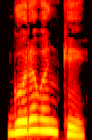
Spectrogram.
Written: ಗೊರವಂಕ

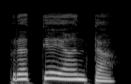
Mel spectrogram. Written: ಪ್ರತ್ಯಯಾಂತ

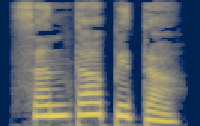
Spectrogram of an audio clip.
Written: ಸಂತಪ್ತ

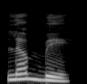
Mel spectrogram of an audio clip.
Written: ಲೋಭ

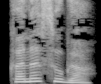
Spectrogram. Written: ಕೊನೆಸಾಗು

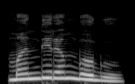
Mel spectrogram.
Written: ಮಂದಿರಂಬೊಗು

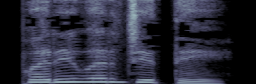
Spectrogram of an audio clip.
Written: ಪರಿವರ್ಜಿತ

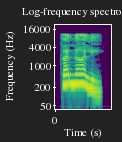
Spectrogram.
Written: ಕರ್ನಲ್ಲು

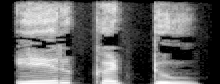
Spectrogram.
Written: ಎರಗಾಡು

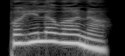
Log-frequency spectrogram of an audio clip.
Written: ಪಹಿಲವಾನ

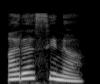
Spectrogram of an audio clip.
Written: ಅರಸಿಣ

